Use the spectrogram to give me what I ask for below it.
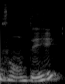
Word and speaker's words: vendez: Pronounce the EZ at the end of vous vendez like an E sound. E accent aigu. E. Vous vendez.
